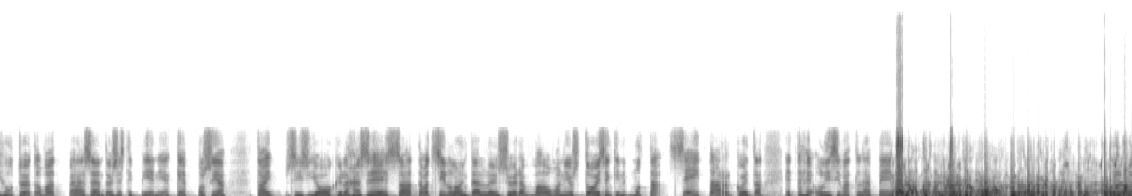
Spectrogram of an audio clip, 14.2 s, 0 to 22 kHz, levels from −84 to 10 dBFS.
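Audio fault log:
11.13 to 14.15 s, codec payload misread: right after "tarkoita että he olisivat", the speech turns into garbled noise and warble that barely tracks it, until the clip ends. Octet-aligned AMR frames are being parsed as bandwidth-efficient, so every field is read from the wrong bits.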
